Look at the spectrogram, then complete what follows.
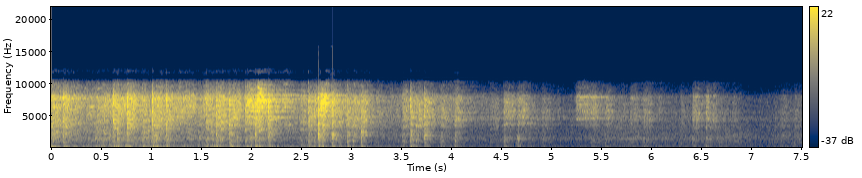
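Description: Freight train of open gondola wagons passing, its wheels clicking over the rail joints. The sound fades from about four seconds in as the last wagons pull away.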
